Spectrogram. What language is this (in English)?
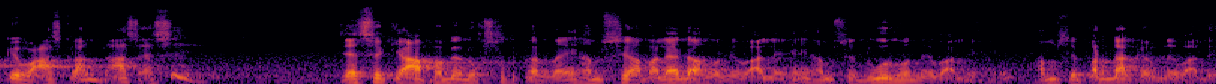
Urdu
